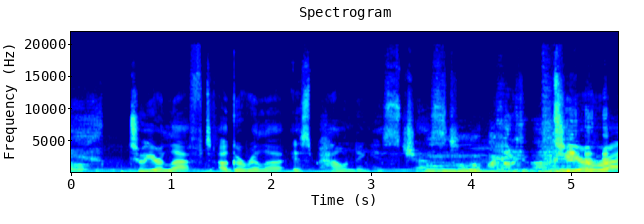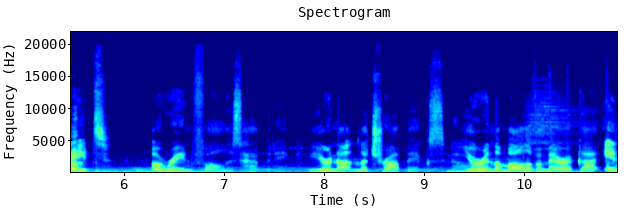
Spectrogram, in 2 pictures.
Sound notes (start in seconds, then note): 3.6 gasps; 4.2 laughs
